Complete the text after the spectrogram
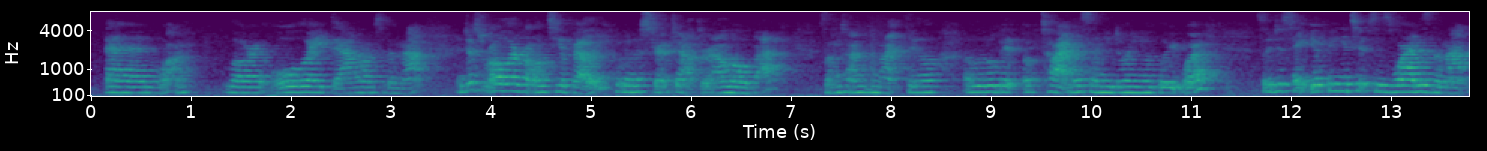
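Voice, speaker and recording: A woman talks at a fairly quick pace with fairly even intonation, in a room with strong echo and light background noise. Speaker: fitness instructor. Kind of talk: exercise class instruction. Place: home room.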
